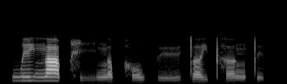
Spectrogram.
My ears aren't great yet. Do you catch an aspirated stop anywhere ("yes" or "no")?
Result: yes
